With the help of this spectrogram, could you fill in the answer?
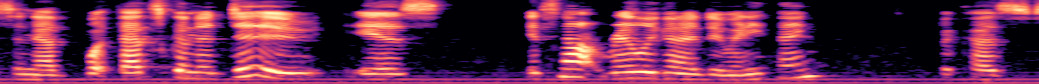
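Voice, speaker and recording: A woman talks in a Southern US accent. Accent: southern drawl. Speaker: math teacher. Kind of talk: tutorial. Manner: casual, animated.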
